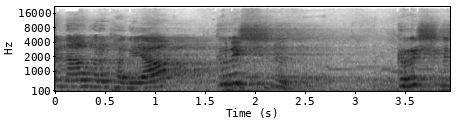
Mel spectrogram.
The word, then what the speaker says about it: कृष्ण: कृष्ण कहने में जीभ घूमती है।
